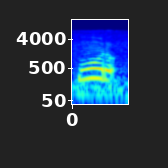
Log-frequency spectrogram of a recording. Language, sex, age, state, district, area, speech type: Kannada, female, 60+, Karnataka, Udupi, rural, read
